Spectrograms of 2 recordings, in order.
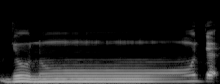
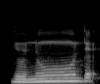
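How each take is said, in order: First: The last vowel is held for six beats. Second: The last vowel is held for two beats. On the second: "dua harakat"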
